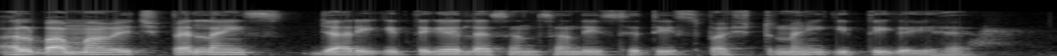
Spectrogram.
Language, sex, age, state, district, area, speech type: Punjabi, male, 30-45, Punjab, Amritsar, urban, read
